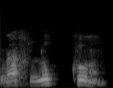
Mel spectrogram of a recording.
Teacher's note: makhraj dari qaf dan kaf itu kan pangkal lidah ketemu langit-langit belakang ya. Jadi ke qaf dulu baru ke kaf sedikit geser. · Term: idgham mutaqarib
